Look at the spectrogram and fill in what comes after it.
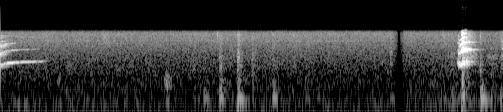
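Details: Indoor Pyrenean Mastiff pleading to join its owner gardening outside: opens with a thin, wavering whine that fades within a second, then near-silence with faint shuffles, and a short sharp yelp-like whimper near the end.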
